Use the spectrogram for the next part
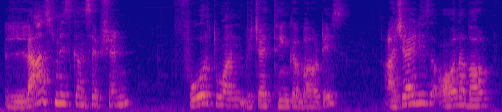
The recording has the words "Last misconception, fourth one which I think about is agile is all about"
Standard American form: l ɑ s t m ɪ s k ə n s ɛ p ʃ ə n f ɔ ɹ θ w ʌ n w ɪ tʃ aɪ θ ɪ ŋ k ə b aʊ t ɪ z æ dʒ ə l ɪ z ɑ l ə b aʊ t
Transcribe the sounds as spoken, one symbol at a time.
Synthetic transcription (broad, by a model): l ɑ s t m ɪ s k ə n s ɛ p ʃ ə n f ɔ ɹ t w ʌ n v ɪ tʃ aɪ t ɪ ŋ k ə b aʊ t ɪ z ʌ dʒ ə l ɪ z ɑ l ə b aʊ t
